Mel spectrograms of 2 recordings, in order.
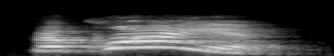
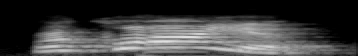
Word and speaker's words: require: Require has 2 syllables and it's a preposition. So I must stress the second syllable. Require. Require, not require.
